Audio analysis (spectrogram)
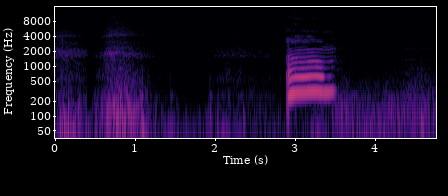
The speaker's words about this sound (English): It just sounded like Michael Myers breathing into the microphone. Sorry. We got new microphones, so they're...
